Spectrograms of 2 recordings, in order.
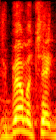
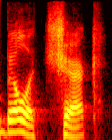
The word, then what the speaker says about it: Belichick: That Bill Belichick, before Tom Brady fell out of heaven into his lap, Bill Belichick, it's Chick actually. Chick. Chick, it's C-H-I-C-K.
